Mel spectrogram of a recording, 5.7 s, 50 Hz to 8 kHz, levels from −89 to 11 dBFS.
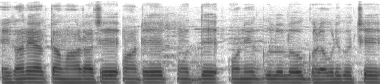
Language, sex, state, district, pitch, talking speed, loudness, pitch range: Bengali, male, West Bengal, Paschim Medinipur, 120 Hz, 105 wpm, -16 LUFS, 120-125 Hz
